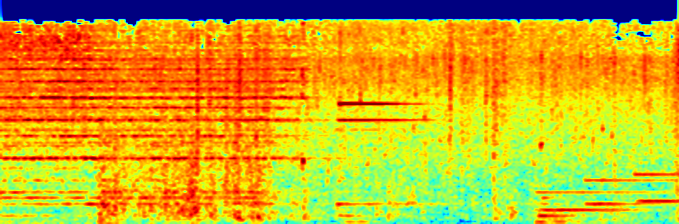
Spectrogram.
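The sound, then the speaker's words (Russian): Rain falling in the autumn taiga, a dense, steady hiss of drops with low thunder rumbling through it and swelling at moments. “Вау! Дождь! Бежим!”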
